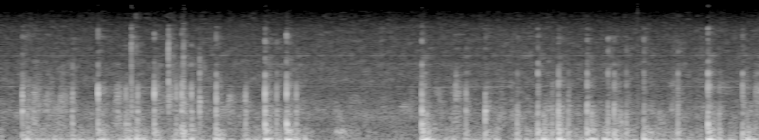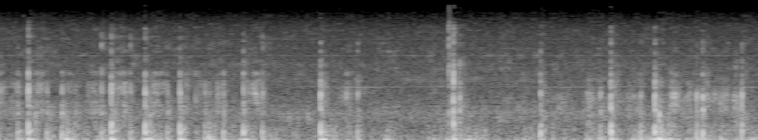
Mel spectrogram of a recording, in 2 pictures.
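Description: Plastic stylus tapping and scratching on a tablet computer screen while writing by hand: a dense, irregular run of small clicks and taps.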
